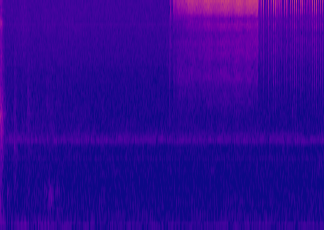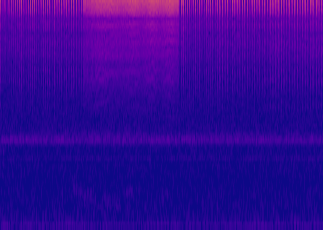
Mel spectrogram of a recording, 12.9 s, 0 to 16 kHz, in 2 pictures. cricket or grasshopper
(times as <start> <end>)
3.4 12.9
